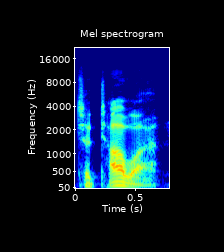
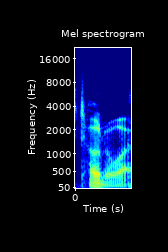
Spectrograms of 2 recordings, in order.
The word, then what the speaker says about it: Totowa: And it was like Totowa, something as simple as that. And she was saying Tatawa. And I go, no, it's Totowa.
